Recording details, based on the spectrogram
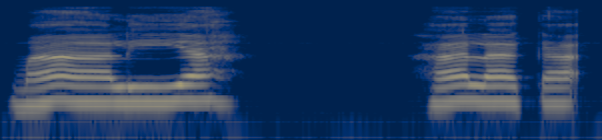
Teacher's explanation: maliah berhenti sebentar tanpa napas baru halaka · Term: saktahnya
